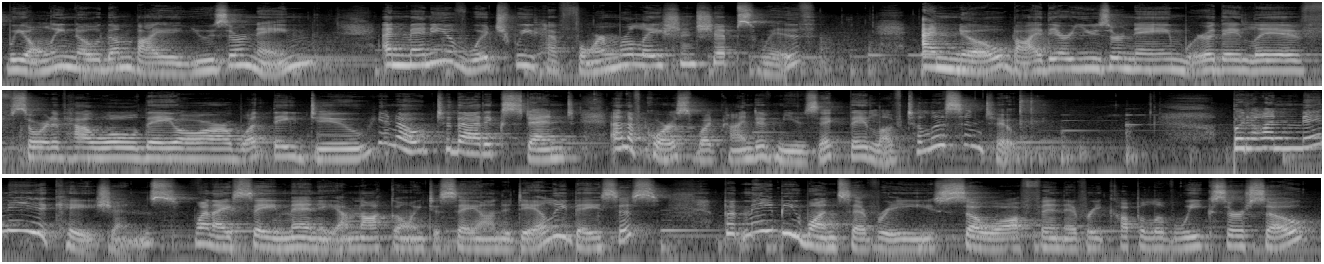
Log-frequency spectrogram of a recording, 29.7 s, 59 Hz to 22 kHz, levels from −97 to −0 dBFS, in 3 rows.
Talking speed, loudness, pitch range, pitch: 160 wpm, -31 LUFS, 165-240 Hz, 185 Hz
